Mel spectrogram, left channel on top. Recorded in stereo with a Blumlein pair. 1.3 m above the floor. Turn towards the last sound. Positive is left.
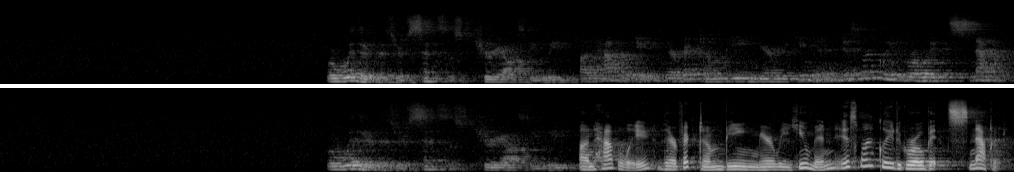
turn(degrees=-40)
